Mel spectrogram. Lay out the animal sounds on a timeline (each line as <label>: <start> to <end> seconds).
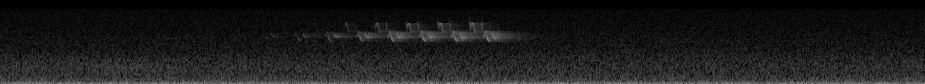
Ovenbird (Seiurus aurocapilla): 2.5 to 5.2 seconds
